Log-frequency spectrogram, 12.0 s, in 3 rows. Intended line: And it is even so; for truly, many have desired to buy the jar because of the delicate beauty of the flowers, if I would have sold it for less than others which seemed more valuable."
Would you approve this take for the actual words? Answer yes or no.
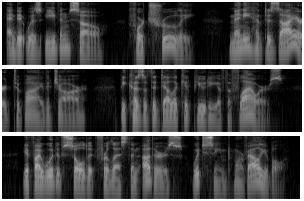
no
